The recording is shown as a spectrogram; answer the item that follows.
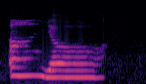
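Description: A woman singing a baby-massage song, ending the line 'あんよ〜' (legs) on two held notes: a short one, then a lower one drawn out for about a second.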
